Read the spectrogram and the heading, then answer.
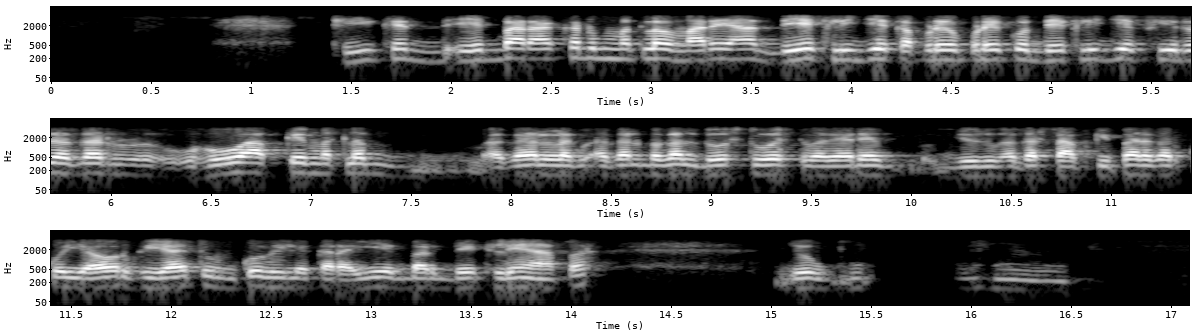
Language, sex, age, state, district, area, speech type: Hindi, male, 18-30, Uttar Pradesh, Varanasi, urban, conversation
